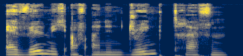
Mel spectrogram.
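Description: A woman's voice: low voice, measured pace, dark tone, no room sound, studio quality. A woman reading the part of a stubborn young woman, fed up with surprises and indignant. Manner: indignant, exasperated.

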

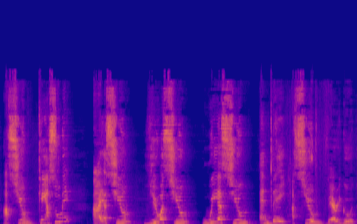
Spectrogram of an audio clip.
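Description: A woman English teacher with an interior São Paulo accent, giving an energetic live online lesson and drilling words over and over. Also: high voice, takes it slowly, echoey room. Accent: interior São Paulo Portuguese.

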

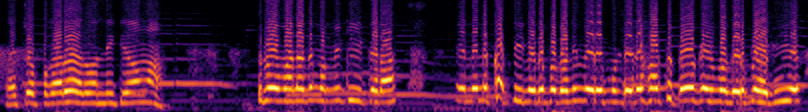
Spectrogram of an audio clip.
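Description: A woman's voice: sits high, steady tone, normal speed, music in the background, close to an everyday voice, rough recording. A woman playing an upset Punjabi mother. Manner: upset, complaining and scolding. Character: worried mother defending her son. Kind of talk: family drama acting.

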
